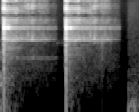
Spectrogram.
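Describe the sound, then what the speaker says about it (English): An audio cue marks a tennis forehand as two crisp, glassy, chiming hits about a second apart, each bright and ringing before decaying, heard alone and clear. "When a player hits a forehand, it sounds like this."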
